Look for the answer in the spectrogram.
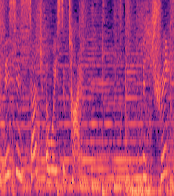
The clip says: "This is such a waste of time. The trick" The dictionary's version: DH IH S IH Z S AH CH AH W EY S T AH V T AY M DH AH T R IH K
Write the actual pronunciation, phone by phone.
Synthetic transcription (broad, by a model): DH IH S IH Z S AH CH AH W EY S T AH V T AY M DH AH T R IH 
